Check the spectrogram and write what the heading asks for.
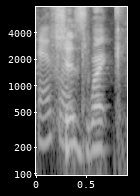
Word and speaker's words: Chiswick: Chiswick.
